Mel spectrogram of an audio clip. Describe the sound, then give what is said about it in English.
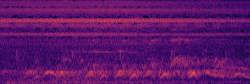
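An owl hoots repeatedly in dark woods at night, a steady series of soft, rounded calls, set against a constant high droning of insects, clear. “I would walk through the dark woods with the sounds of frogs, crickets, and owls around me.”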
